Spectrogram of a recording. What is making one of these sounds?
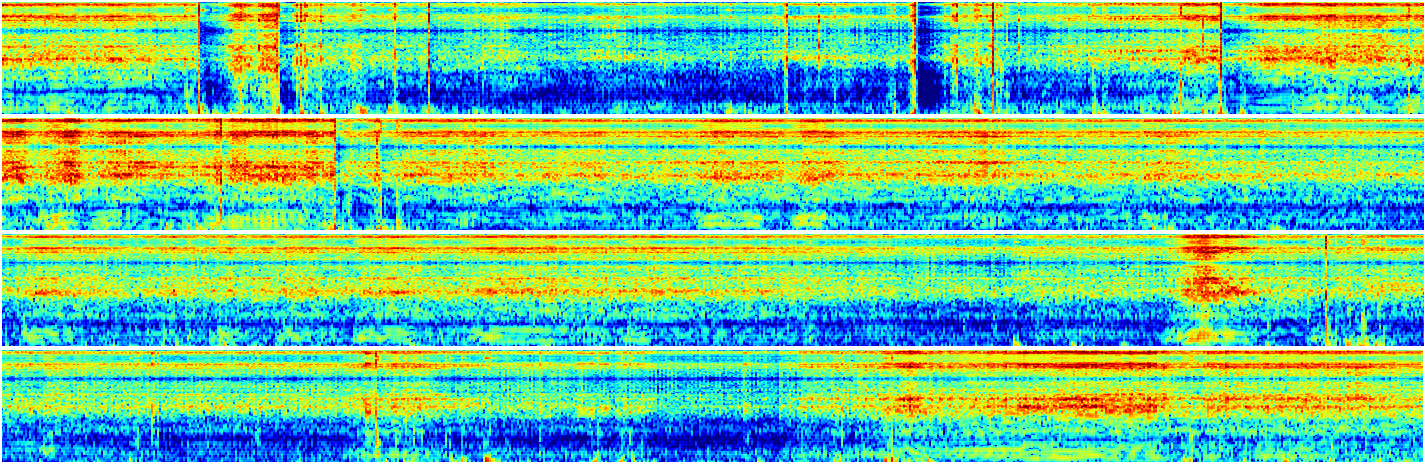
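A two-stroke enduro dirt bike revs up and down along a trail.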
